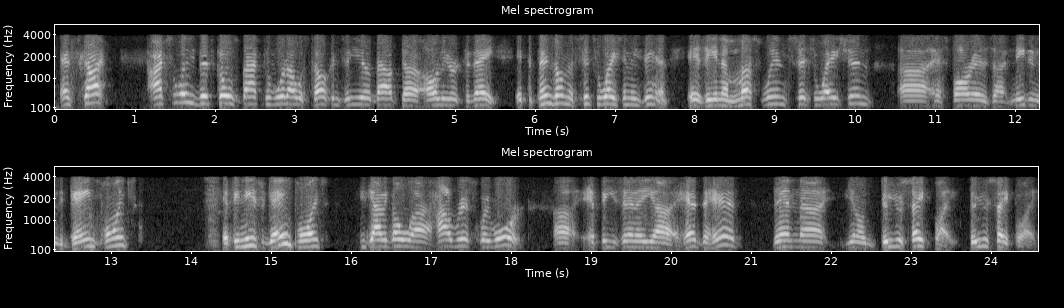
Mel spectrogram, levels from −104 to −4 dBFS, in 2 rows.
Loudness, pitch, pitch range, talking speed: -30 LUFS, 205 Hz, 185-230 Hz, 180 wpm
